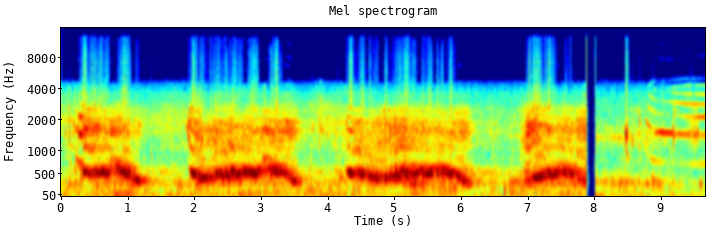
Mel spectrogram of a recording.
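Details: Recorded roughly a mile off Kauai's coast in 2009, humpback whale song with four repeated arched moans, each sliding up then down over about a second and a half, spaced about two seconds apart, followed by higher thin whistled tones.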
